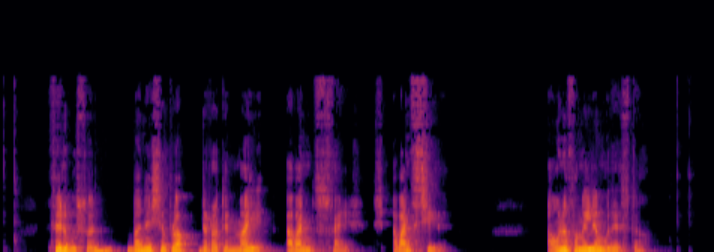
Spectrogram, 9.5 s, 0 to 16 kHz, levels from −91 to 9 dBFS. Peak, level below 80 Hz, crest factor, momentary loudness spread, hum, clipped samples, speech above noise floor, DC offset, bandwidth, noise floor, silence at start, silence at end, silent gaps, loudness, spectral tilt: -2 dBFS; -54 dBFS; 20 dB; 16 LU; none; under 0.1%; 65 dB; under 0.1%; 11.5 kHz; -84 dBFS; 0.7 s; 0.9 s; none; -20 LUFS; -7.5 dB/octave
